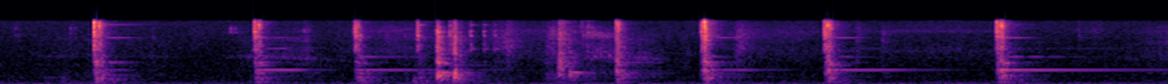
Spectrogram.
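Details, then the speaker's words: Old Sears mechanical electric fence charger after its contact points, probably dirty, were sanded: sharp clicks every half to one second with a faint crackle on some snaps as the points arc closing; the plate underneath is probably dirty too. "i can hear arcane down there every once in a while when it snaps against there"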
